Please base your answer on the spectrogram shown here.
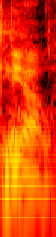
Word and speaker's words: Niall: Well, the Irish is 1 L. Right. The sort of they're all Gaelic anyway, but yeah, the Scottish is 2 L's and it's Niall. Right. So we're pronouncing that correctly. It's Niall, yeah.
